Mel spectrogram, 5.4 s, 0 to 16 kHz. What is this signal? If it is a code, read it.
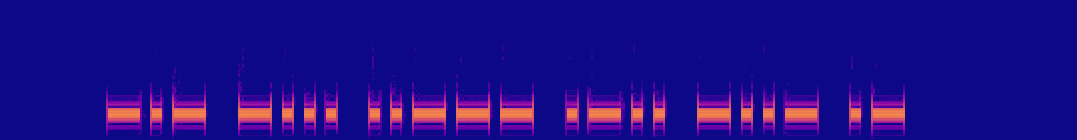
Morse code, heard as a keyed tone, about 22 wpm, 700 Hz. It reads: KB2LXA
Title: USA Call Signs - 6 Characters - Repeated 3x - 22wpm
